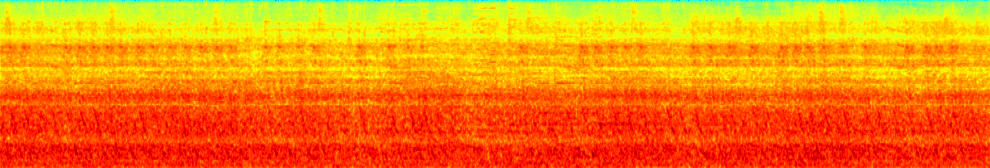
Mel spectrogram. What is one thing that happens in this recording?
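Laser blasts fire rapidly from an arcade game.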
